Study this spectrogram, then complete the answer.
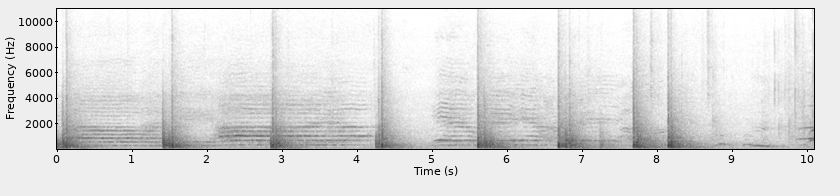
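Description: A group of elderly women and children sings loudly together.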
